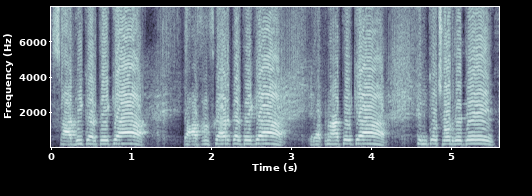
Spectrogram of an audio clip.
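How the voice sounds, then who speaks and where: A male teacher, quizzing a classroom in a rapid-fire exam-prep lecture and scolding students as he goes. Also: high voice, flat delivery, a little hiss or hum, low-quality recording.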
